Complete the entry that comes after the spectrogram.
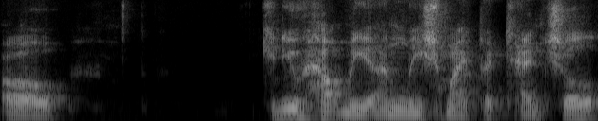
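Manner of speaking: mock, playful, teasing, poking-fun tone. Retelling a phone caller who was making fun: imitating a mocking tone. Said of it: "he was kinda making fun of me".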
